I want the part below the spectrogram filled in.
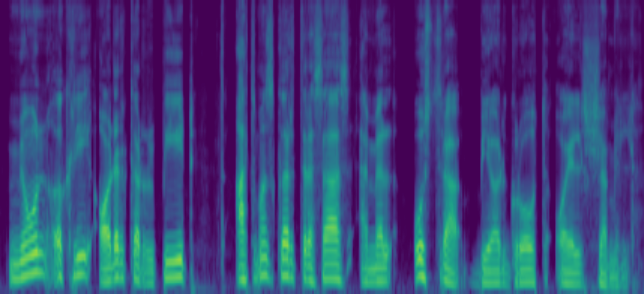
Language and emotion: Kashmiri, neutral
